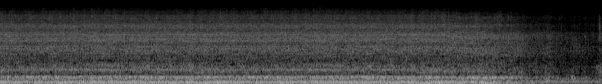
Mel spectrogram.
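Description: A hovercraft engine roars loudly.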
